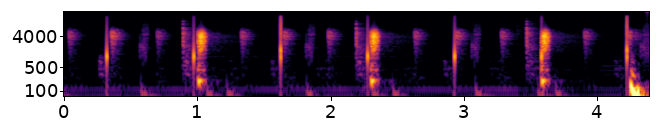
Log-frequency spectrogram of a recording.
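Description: Programmed boom bap drum pattern: a crisp snare about every 1.3 seconds, with lighter hi-hat and percussion hits between, and no heavy kick drum.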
